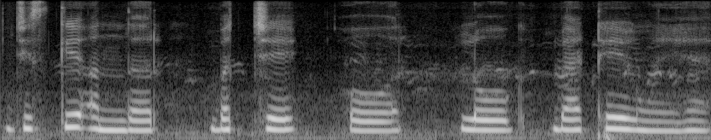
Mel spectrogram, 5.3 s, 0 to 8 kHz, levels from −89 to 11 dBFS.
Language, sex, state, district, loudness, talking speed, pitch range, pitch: Hindi, male, Punjab, Fazilka, -15 LUFS, 90 wpm, 210-235 Hz, 220 Hz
